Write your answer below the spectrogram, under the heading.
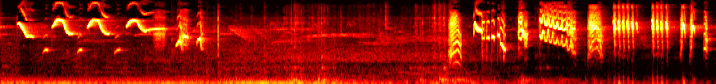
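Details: A female oriental magpie-robin, singing to stimulate males, gives a run of four quick, clear whistles that swoop up then down, then shifting sweet notes and sharp chipping calls.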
